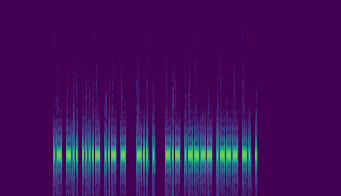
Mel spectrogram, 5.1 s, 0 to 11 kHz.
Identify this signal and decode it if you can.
Morse code, heard as a keyed tone, about 46 wpm, 700 Hz. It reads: AD4UT DE K1JNE
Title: USA Callsign DE Callsign - 5 Characters - 50wpm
